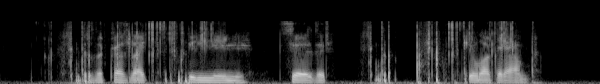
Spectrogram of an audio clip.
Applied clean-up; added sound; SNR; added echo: neural diffusion model UNIVERSE++.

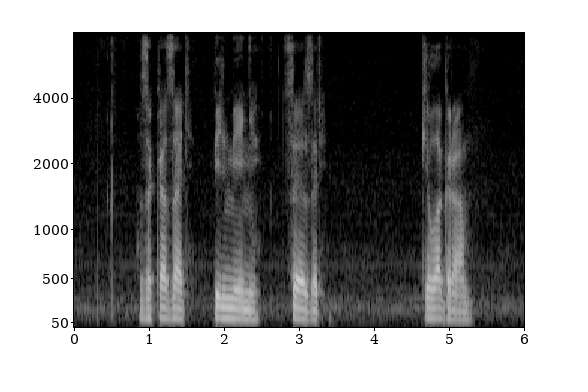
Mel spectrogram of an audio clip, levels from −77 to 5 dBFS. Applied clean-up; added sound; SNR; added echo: none; none; none; none.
